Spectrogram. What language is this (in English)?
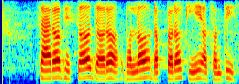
Odia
